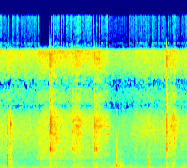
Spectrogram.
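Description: A spoon stirs a coconut and sugar modak filling in a pan, clicking and scraping in light, irregular taps with a faint sizzle underneath, close by and fairly quiet, with no speech.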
